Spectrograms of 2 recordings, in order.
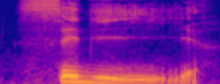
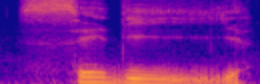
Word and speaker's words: cédille: Okay, and that's what we call cédille, cédille. Okay, cédille, cédille.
